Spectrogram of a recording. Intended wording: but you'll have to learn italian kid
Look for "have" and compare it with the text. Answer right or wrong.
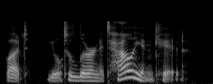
wrong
